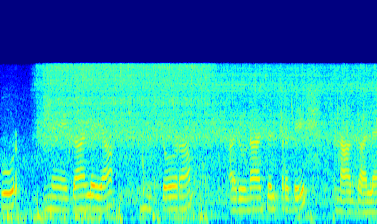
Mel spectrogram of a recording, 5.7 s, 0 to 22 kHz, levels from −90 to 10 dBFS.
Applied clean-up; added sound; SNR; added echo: none; Sink (filling or washing) / Water tap, faucet / Liquid; 4 dB; none.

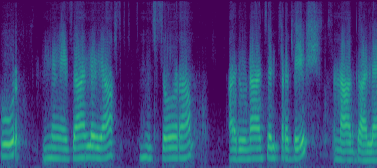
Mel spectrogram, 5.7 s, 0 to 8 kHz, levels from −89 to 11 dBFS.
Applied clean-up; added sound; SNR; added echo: neural separator model SepFormer DNS4.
